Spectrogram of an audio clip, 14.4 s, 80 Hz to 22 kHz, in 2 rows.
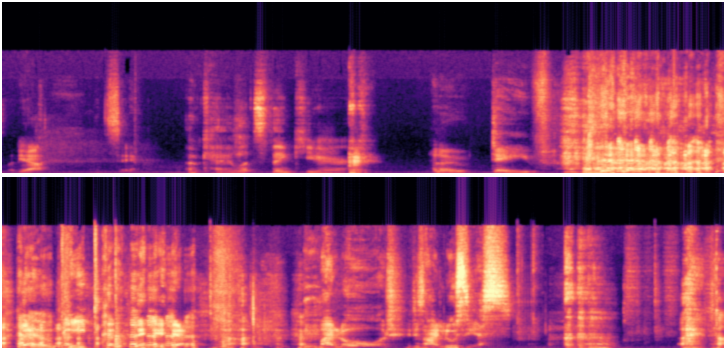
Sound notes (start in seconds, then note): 5.6 laughter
